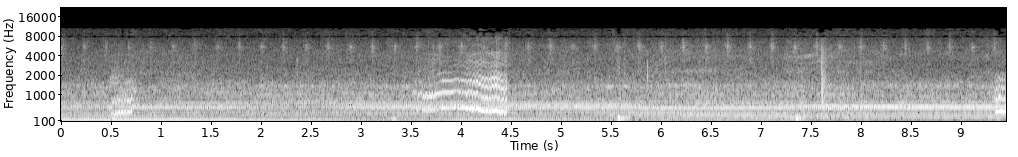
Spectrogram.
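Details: Kittens looking to make trouble; one kitten gives a single wavering, drawn-out meow with faint shorter mews around it, over a steady electrical hum and background noise.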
